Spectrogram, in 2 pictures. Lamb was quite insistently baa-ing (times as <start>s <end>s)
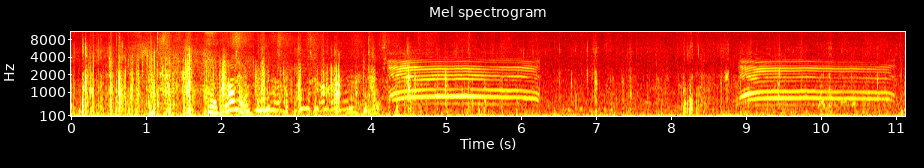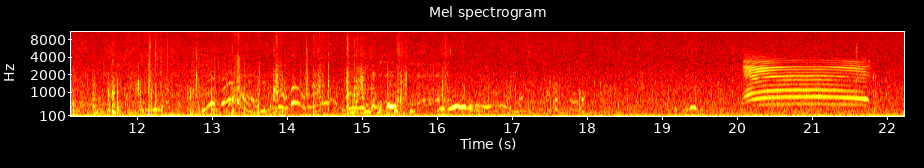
4.2s 6.3s, 8.9s 11.0s, 20.1s 21.8s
